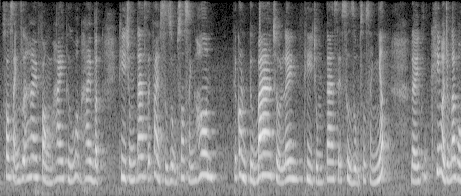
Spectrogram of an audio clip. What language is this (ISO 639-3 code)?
vie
